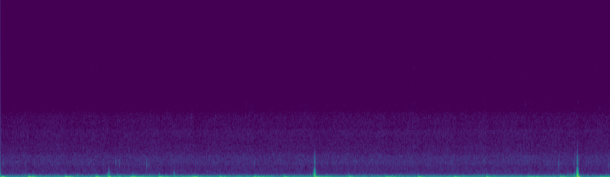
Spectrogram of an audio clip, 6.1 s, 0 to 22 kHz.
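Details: Normal heart sounds of a 30-year-old, recorded by the person themself: soft low thumping heartbeat, roughly 80 beats a minute, with a few louder clicks and background rumble.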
